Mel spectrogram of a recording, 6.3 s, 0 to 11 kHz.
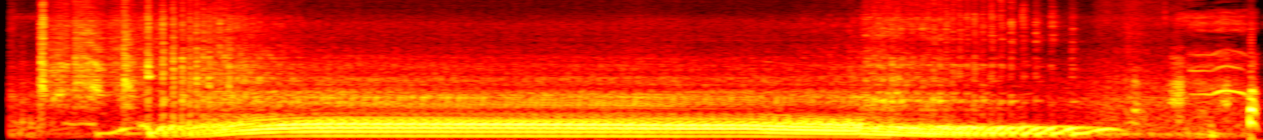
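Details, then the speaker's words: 1997 Acura CL 2.2L F22B1 VTEC, exhaust header off and old cracked gaskets removed: engine catches, runs a few seconds with a harsh, very loud blatting bark straight from the open head ports, then dies. "the first part of our sound test is um you have to piss off all your neighbor for 30 seconds no oh God and just hear what it sounds like without it"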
